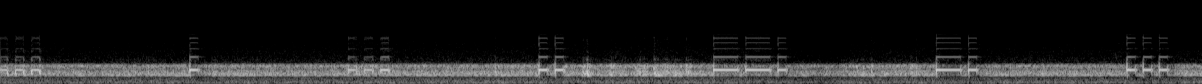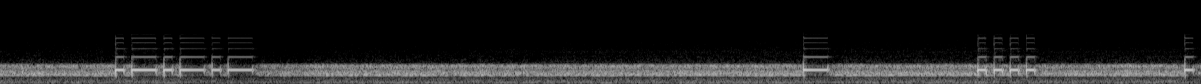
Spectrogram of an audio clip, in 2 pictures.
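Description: Slow Morse code (CW) from the W1AW practice broadcast, heard through the speaker of an Icom IC-718 HF transceiver. A single beeping tone is keyed on and off in dots and dashes at five words per minute, with the characters spaced a second or two apart. The tone rides over a steady band of receiver hiss and pauses for about five seconds midway.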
